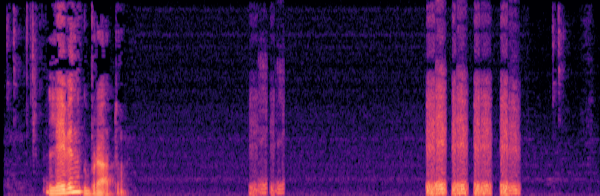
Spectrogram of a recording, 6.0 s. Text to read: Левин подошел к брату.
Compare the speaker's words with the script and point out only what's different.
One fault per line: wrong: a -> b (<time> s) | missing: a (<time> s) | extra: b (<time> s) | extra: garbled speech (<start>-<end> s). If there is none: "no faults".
missing: подошел к (0.8 s)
